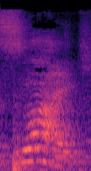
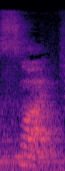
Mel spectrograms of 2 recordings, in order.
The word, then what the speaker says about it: sleight: Now notice I said sleight and not slight. Yes, they're two very different words with the same pronunciation.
